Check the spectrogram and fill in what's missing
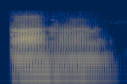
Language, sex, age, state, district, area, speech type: Marathi, male, 18-30, Maharashtra, Ratnagiri, rural, conversation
